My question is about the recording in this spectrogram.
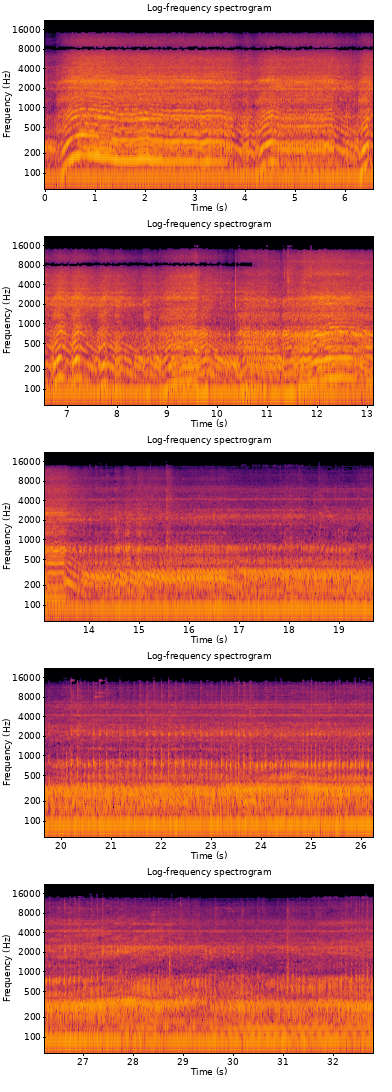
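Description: Chainsaw revving up and down again and again as it cuts into the trunk of a dead tree during felling. From about halfway it runs at a steadier pitch.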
